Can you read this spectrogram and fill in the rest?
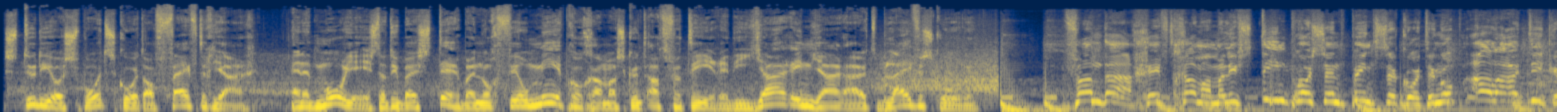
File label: Commercial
